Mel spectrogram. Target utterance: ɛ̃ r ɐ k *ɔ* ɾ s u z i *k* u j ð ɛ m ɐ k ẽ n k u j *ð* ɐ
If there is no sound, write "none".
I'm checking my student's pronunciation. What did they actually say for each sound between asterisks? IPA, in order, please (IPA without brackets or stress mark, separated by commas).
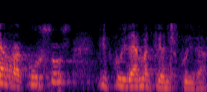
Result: u, k, ð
